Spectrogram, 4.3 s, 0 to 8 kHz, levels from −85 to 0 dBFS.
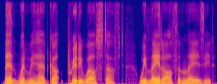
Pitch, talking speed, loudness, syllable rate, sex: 135 Hz, 180 wpm, -19 LUFS, 4.1 syllables/s, male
